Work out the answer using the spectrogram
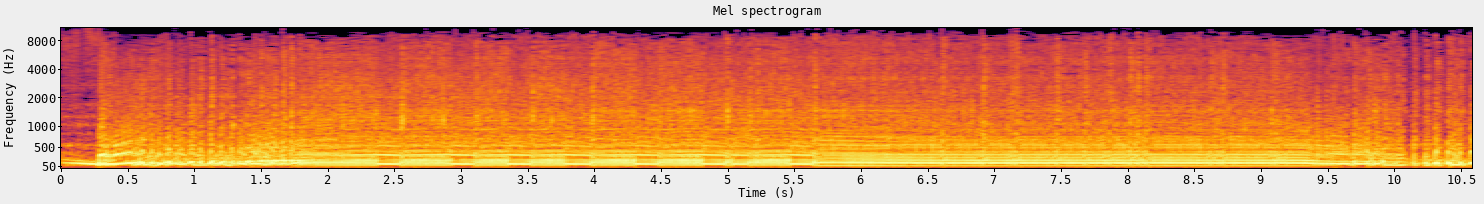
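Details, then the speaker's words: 1982 Toyota Cressida six-cylinder after battery replacement: lumpy, stumbling idle with uneven pulses, not running on all cylinders; owner suspects too much fuel, with black smoke and all plugs sooted black. "don't think she's running on all the cylinders. Like she used to, anyways. I think she's getting too much gas."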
